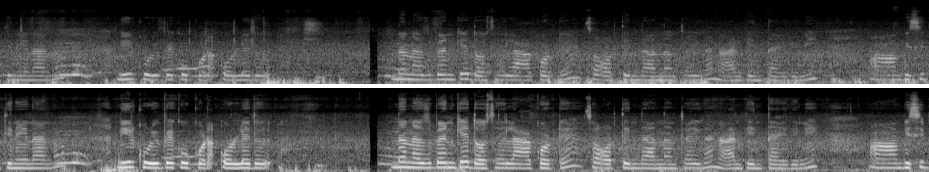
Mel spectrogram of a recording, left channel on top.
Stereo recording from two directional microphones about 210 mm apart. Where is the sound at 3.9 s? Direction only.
30° right (ahead or behind).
